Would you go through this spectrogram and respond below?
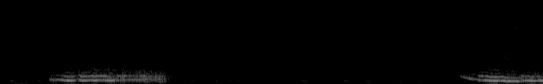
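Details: A dreaming domestic cat named Tihon lets out two long low snores, a steady droning rasp of over a second each with a pause between, the second sliding downward, in a quiet indoor setting.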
